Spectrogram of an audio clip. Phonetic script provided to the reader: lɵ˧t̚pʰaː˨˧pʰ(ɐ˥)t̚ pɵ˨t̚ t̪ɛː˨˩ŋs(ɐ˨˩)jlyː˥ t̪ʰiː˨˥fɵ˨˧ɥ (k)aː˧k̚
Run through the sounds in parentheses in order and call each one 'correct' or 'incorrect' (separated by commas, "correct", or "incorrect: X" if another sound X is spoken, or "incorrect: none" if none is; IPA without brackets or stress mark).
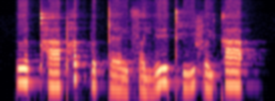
correct, correct, correct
